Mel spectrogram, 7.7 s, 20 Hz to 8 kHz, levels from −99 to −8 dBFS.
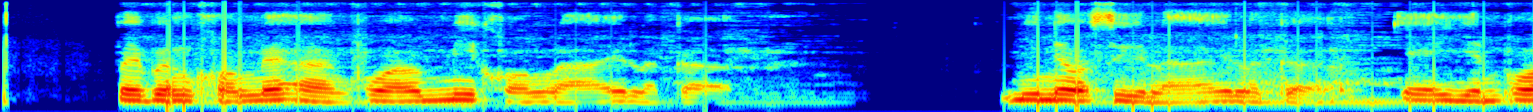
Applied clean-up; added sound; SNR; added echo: none; none; none; none.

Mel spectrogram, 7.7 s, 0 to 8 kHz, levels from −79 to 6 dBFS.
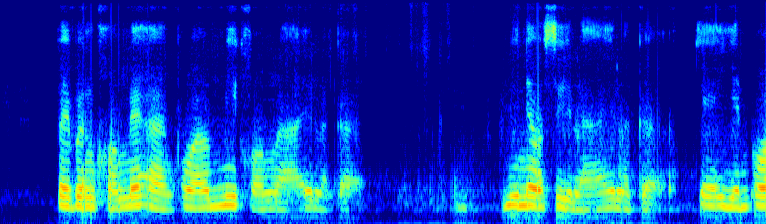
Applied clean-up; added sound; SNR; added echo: neural separator model SepFormer DNS4.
